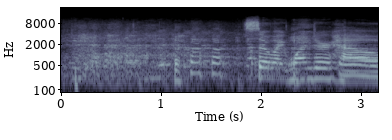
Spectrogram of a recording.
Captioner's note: audience laughs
